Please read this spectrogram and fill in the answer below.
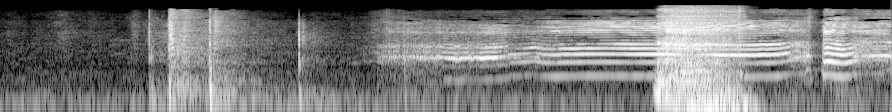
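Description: A young boy crying after being hit by a ball: a couple of sharp knocks about a second in, then a wail that starts about two seconds in, rises in pitch and is loudest near the end.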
